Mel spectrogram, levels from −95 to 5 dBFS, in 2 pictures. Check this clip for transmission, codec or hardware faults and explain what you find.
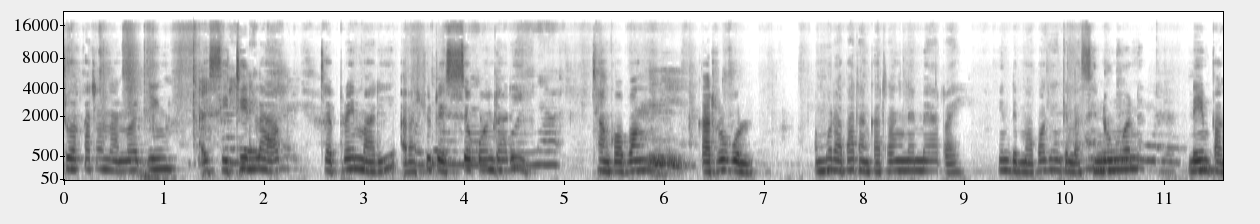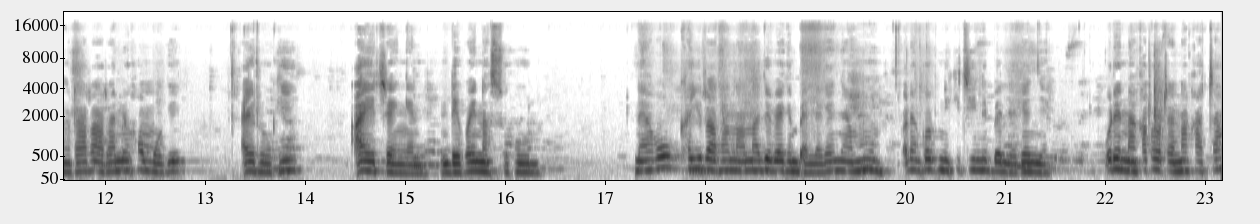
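Nothing stood out on listening to this speech recording.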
